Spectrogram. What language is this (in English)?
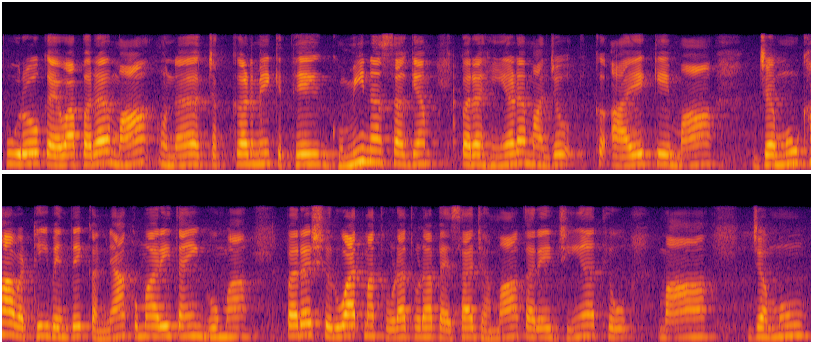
Sindhi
